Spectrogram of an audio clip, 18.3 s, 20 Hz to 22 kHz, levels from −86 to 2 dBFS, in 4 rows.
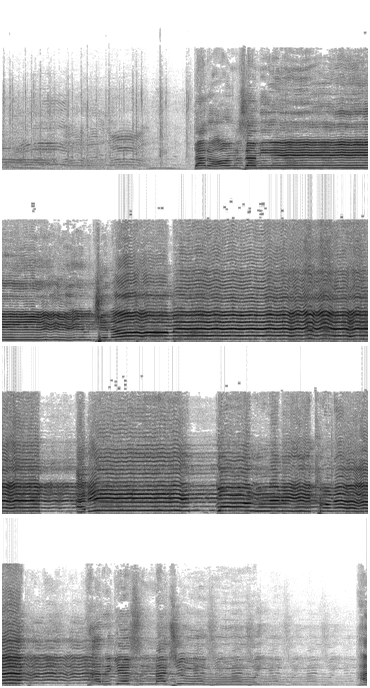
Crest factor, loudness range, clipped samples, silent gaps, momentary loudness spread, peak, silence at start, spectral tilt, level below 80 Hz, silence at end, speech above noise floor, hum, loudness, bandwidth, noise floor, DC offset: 8 dB; 16 LU; under 0.1%; none; 14 LU; 0 dBFS; 0.2 s; 0.5 dB/octave; -42 dBFS; 0 s; 35 dB; none; -5 LUFS; 18.5 kHz; -47 dBFS; under 0.1%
